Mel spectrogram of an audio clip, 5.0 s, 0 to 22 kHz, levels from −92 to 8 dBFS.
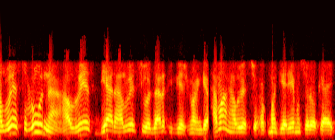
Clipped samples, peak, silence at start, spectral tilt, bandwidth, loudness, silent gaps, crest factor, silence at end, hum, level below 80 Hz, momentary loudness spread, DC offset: under 0.1%; -2 dBFS; 0 s; -6.5 dB/octave; 6 kHz; -17 LUFS; none; 14 dB; 0 s; none; -62 dBFS; 3 LU; under 0.1%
